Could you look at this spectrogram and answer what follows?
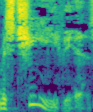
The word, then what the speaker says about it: mischievous: I'm going to do something evil and mischievous. – Yeah. – Like, you know what? It sounds like something out of a terrible movie. So, but mischievous, there's no long vowel sounds there.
